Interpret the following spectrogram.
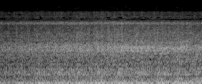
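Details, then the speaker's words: GM V8 truck at idle: uneven, choppy running with one cylinder not pulling. The cylinder 3 intake rocker is not moving because the lifter has collapsed, causing the misfire. The camshaft lobe may also be damaged. "that's the source of the misfire and that's the collapse lifter"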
